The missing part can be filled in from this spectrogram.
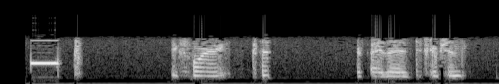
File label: Highway Patrol, scanner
